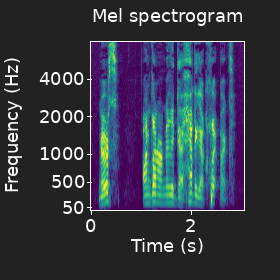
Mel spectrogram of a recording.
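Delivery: mock voice as through a mask. Telling a joke, the dentist speaks to the nurse through the mask, imitating muffled voice through mask. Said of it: "through the mask".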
